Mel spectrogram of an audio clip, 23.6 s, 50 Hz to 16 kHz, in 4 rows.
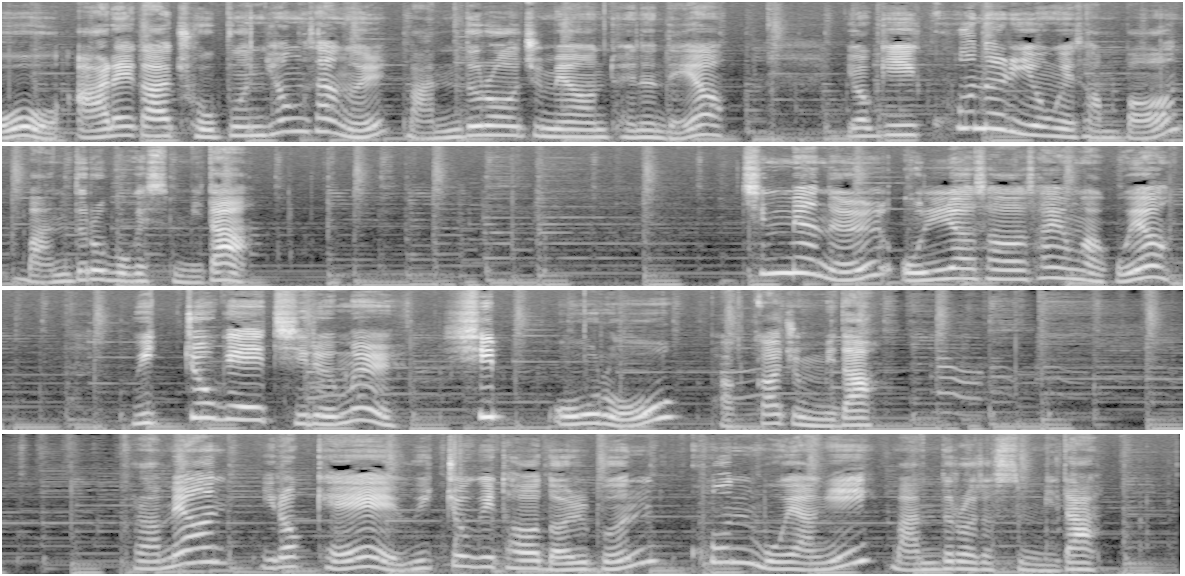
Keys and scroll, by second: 14.8-15.5 typing, 16.4 Return, 20.5 typing.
